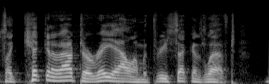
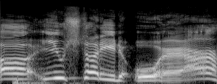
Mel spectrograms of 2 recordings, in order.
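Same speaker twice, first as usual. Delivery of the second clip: very high, very slow, drawn-out sarcasm swinging up on "where"; 9 semitones higher, 7 dB louder than usual. Imitating a sarcastic line, voice going up at the end: imitating Matthew Perry's sarcastic rising tone. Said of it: "his voice goes up at the end, dictating sarcasm".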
